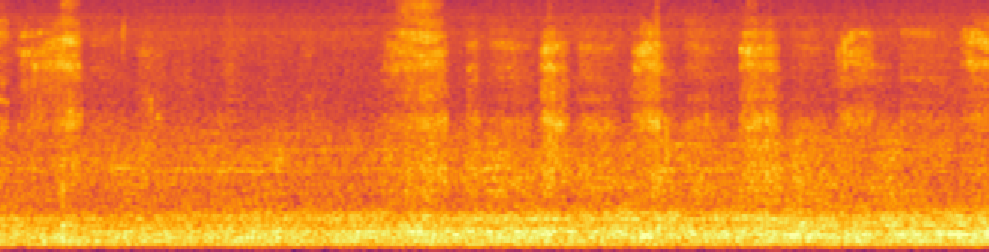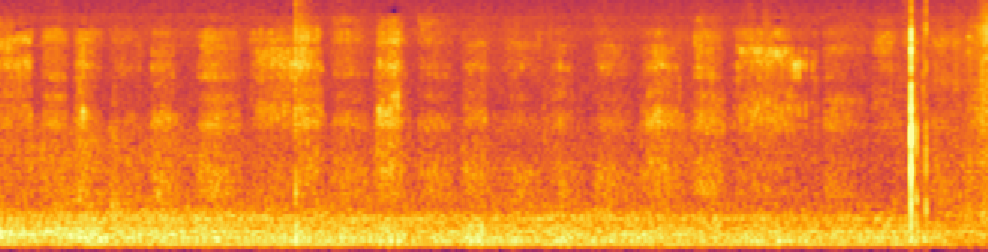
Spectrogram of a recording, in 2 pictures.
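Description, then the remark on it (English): A cat purrs steadily for the whole stretch, a low continuous rumbling with soft rhythmic pulses and occasional faint clicks, no voices. “You have just been witness to another cat purring session.”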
